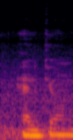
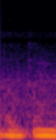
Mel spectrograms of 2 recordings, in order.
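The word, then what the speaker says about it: halcyon: हेलकन days बोलता हूं मैं तो इसको। ठीक है? हेलक्यन डेज। ठीक है?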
